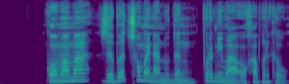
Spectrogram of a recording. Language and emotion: Bodo, neutral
